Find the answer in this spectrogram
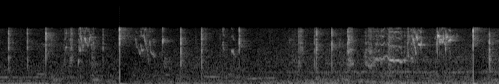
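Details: A budgerigar's courtship display: close, indoor, quick scratchy clicks and squawks with short warbled phrases, several notes a second.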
